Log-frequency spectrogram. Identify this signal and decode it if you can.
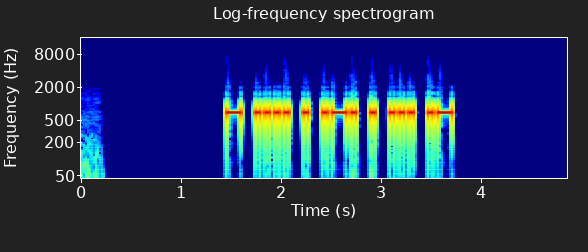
Morse code, heard as a keyed tone, about 25 wpm, 700 Hz. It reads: THERESA
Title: USA Common Names - 25wpm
